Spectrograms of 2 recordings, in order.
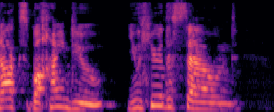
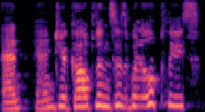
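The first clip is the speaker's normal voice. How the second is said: squeaky goblin voice; 9 semitones higher than usual. Acted. Goblin adds a request.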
